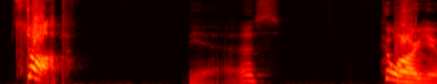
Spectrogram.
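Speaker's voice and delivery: menacing troll voice. Stopping someone and demanding who they are, menacing troll.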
